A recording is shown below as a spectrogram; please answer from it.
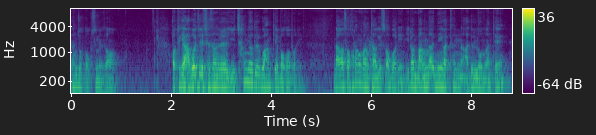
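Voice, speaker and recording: A preacher voicing an indignant elder son. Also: male voice, mid-range voice, dark tone, lightly acted. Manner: indignant, complaining. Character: resentful grown elder son arguing with his father. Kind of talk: acted quote in a sermon.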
